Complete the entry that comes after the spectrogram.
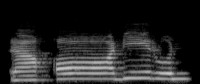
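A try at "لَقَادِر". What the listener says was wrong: Kalau sukun. Laqadir.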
